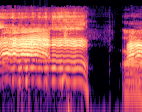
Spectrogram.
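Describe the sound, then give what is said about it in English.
A person loudly imitates a yelling goat: a long, quavering bleat-like cry, a brief pause, then a second bleat starting up. “Or yelling goats could be good too.”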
